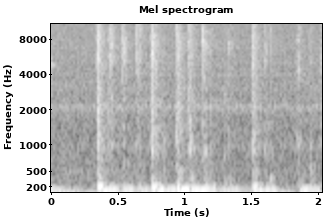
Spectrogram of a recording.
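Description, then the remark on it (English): Quick bursts of typing on a computer keyboard, with crisp key clicks arriving in short irregular clusters and brief pauses between them. No one speaks. “I mean, you say like it's not just typing things into a computer.”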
